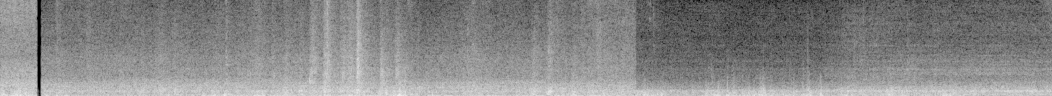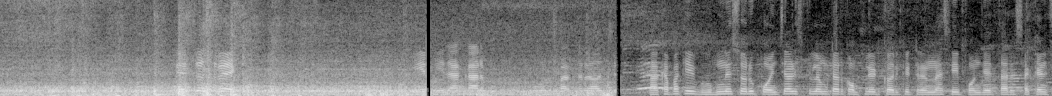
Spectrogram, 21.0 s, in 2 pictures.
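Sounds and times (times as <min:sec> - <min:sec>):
wheels clacking over rail joints: 0:00.0 - 0:06.6, 0:08.4 - 0:14.8
train rumbling: 0:00.0 - 0:16.7
hiss: 0:10.4 - 0:11.8.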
